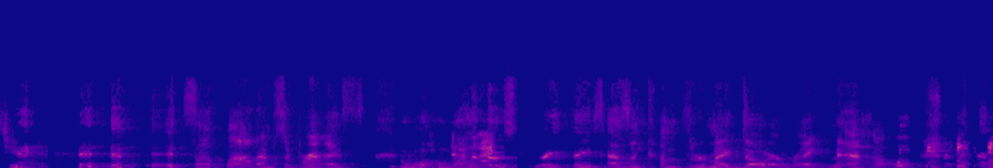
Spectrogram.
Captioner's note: laughing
